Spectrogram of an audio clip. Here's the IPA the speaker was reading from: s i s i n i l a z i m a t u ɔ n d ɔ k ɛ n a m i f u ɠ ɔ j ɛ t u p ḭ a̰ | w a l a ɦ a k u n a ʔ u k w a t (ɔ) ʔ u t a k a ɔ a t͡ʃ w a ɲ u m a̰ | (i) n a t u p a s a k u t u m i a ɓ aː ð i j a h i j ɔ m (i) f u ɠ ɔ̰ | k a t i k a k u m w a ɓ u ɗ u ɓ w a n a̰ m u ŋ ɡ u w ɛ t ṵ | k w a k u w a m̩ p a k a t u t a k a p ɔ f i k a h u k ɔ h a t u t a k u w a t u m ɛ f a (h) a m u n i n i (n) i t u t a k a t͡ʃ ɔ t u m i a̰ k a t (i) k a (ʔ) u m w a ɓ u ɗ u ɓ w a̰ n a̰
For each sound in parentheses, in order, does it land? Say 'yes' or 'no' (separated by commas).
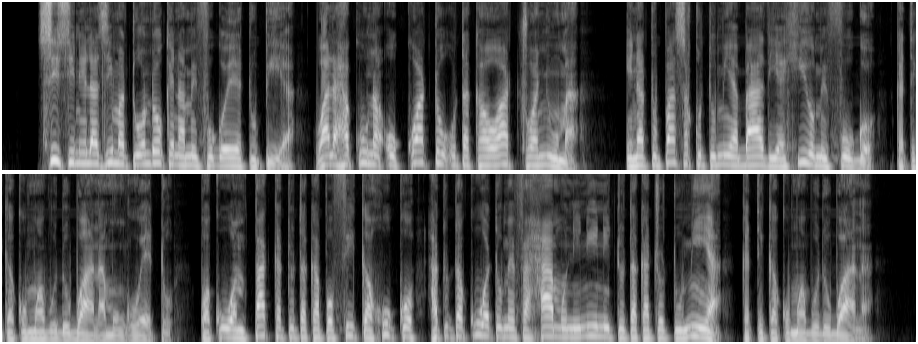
yes, yes, yes, yes, yes, yes, no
